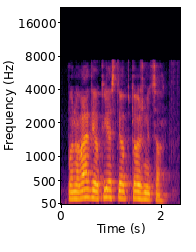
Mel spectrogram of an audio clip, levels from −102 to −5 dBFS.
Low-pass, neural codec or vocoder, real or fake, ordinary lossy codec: 7.2 kHz; codec, 16 kHz, 8 kbps, FreqCodec, smaller model; fake; none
